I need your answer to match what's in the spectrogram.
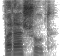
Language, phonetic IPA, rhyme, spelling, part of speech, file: Russian, [pərɐˈʂut], -ut, парашют, noun, Ru-парашют.ogg
- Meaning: parachute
